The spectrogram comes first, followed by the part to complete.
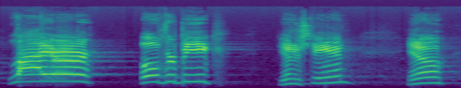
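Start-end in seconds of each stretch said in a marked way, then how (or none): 0.2-2.2 loud, high accusing shout, drawn-out "liar". Describing someone watching a person lie, imitating his accusing shout. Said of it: "I'm sure he just shouts out".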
